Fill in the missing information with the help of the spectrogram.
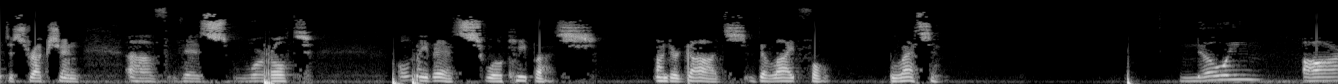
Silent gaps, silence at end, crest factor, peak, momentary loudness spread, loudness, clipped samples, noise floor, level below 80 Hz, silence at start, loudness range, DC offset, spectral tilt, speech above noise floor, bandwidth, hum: none; 0 s; 18 dB; 0 dBFS; 11 LU; -17 LUFS; under 0.1%; -65 dBFS; -30 dBFS; 0 s; 7 LU; under 0.1%; -4.5 dB/octave; 48 dB; 13 kHz; none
